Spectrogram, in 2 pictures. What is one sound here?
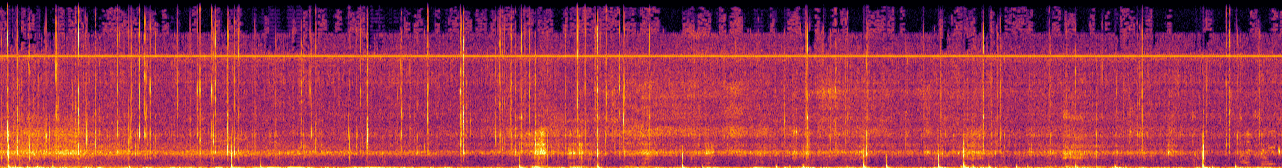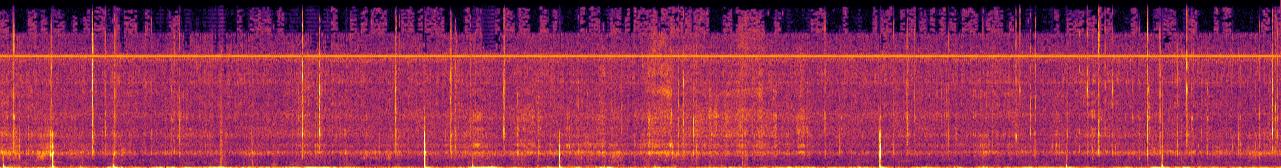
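Skis scrape and hiss over packed snow.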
